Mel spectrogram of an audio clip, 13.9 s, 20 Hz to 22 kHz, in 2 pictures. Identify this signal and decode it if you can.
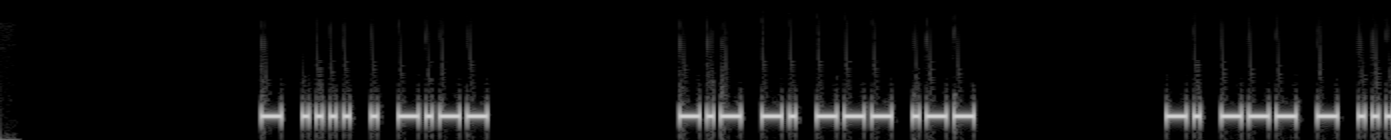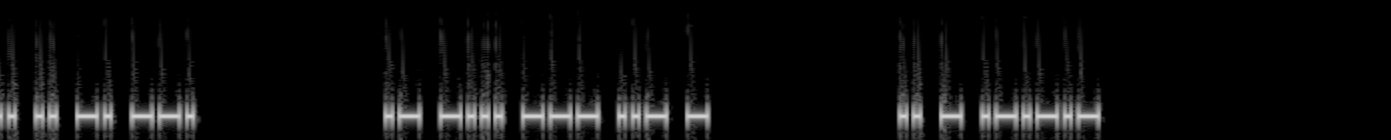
Morse code, heard as a keyed tone, about 34 wpm, 700 Hz. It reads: THEY KNOW NOTHING ABOUT IT.
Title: 4x Word-Spacing - Sentences from Top 500 Words - 35wpm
